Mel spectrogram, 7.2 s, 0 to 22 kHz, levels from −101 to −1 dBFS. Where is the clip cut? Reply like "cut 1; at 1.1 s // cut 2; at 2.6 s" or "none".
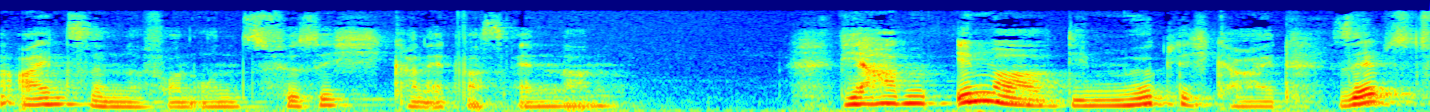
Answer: none

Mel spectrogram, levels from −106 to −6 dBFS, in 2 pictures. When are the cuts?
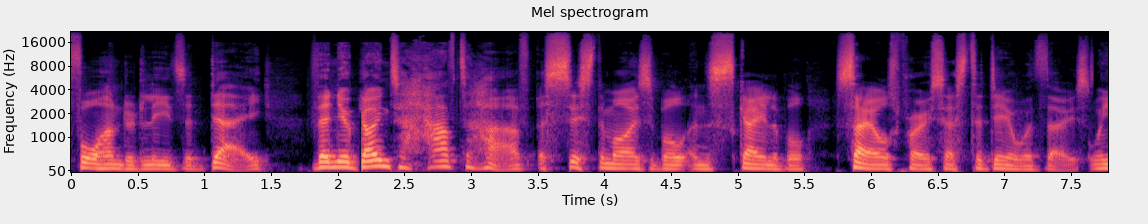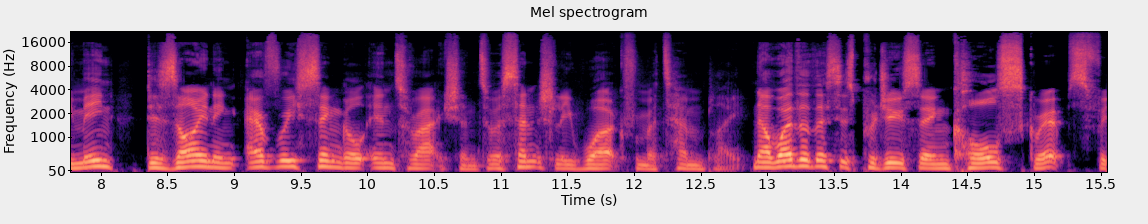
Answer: cut 1; at 7.6 s

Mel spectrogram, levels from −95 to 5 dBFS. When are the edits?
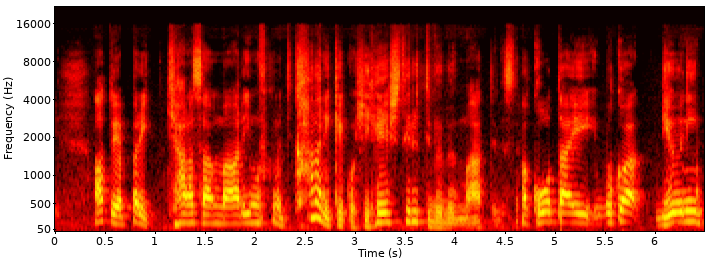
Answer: cut 1; at 1.0 s // cut 2; at 4.6 s

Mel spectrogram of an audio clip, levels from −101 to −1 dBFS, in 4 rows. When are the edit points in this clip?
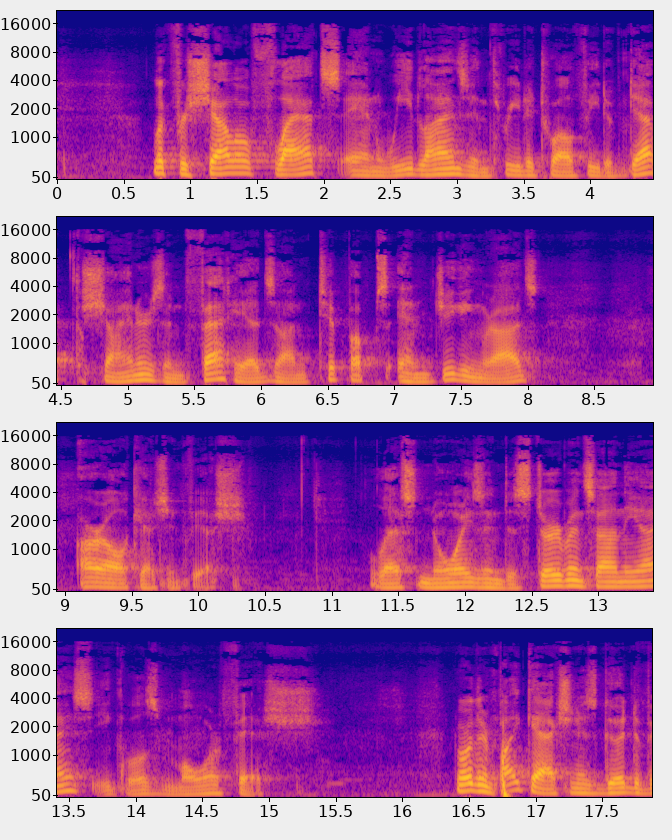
cut 1; at 4.6 s

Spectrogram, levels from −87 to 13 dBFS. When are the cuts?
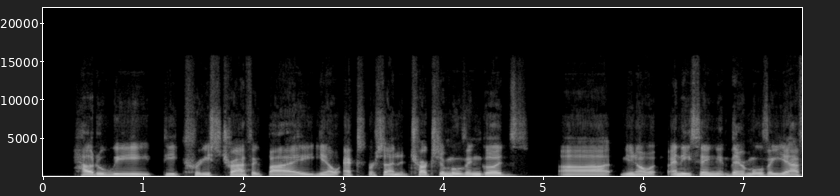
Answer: cut 1; at 3.7 s // cut 2; at 6.2 s

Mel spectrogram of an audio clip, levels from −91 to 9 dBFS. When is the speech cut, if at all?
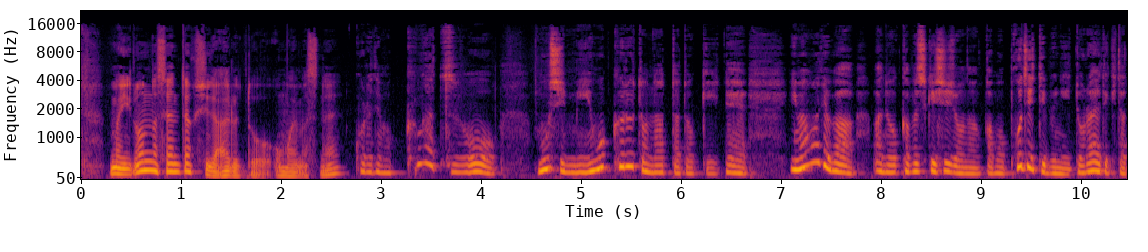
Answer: cut 1; at 2.7 s // cut 2; at 6.5 s

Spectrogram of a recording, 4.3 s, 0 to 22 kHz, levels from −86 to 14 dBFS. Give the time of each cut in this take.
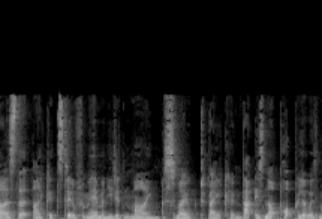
cut 1; at 2.1 s

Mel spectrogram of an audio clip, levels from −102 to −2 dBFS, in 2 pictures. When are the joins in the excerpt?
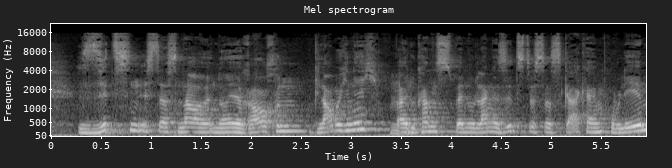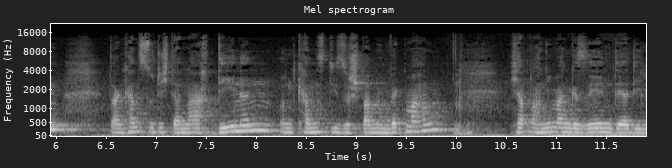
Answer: none

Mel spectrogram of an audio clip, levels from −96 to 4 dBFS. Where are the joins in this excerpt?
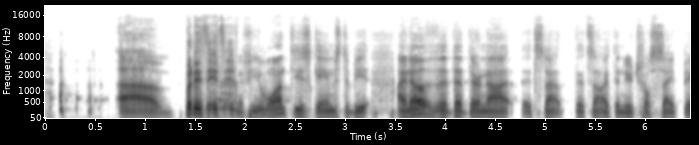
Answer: cut 1; at 1.9 s

